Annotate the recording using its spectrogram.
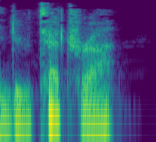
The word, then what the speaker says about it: du Tertre: Yes, and joining me here live, folks, is Nancy Dutertre, and I sure hope I pronounced your last name correctly.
